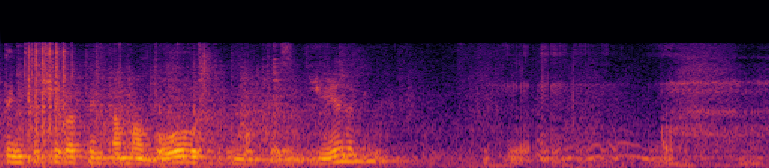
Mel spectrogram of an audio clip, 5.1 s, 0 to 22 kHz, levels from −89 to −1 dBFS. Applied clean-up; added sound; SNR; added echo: none; Tools + Run; 10 dB; none.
